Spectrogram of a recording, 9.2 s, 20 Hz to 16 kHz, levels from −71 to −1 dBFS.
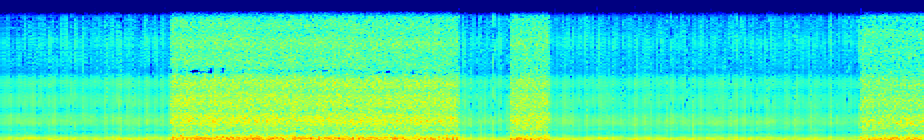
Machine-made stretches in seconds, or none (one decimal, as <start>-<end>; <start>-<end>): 0.0-1.7; 4.6-5.1; 5.5-8.6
